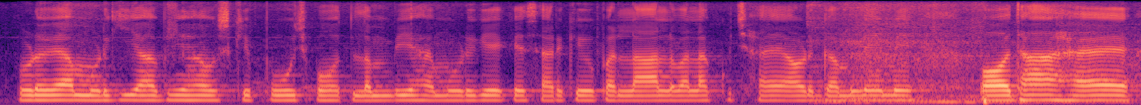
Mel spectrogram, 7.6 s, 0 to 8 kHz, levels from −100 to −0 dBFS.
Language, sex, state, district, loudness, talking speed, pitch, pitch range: Hindi, male, Bihar, Muzaffarpur, -21 LUFS, 180 wpm, 140 Hz, 135-140 Hz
